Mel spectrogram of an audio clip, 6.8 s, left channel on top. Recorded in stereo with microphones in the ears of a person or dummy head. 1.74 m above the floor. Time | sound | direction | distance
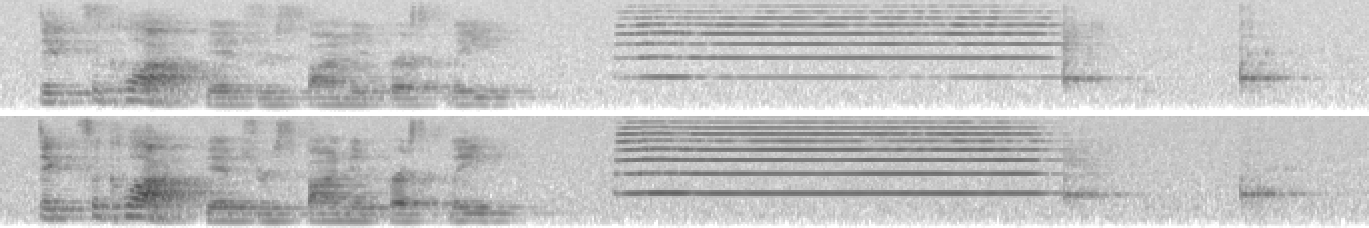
0.2 | a woman speaking | 85° right | 3.5 m
3.1 | a trumpet | 50° right (ahead or behind) | 3.5 m
5.3 | dripping | 60° left (ahead or behind) | 6.5 m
